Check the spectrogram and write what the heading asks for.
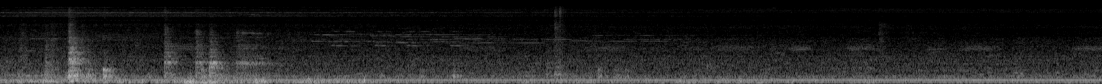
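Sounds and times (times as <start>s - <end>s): standing train humming: 0.0s - 11.0s.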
